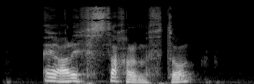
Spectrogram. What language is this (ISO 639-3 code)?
kab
